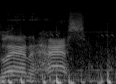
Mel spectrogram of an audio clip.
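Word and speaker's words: Lannahechee: it runs right near here yeah but it's pronounced laying a hassle why is everything in English said differently than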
